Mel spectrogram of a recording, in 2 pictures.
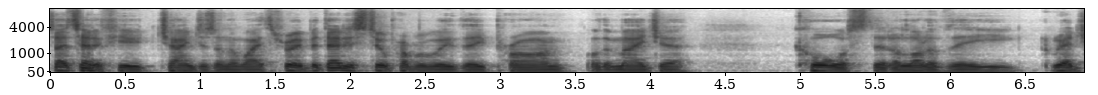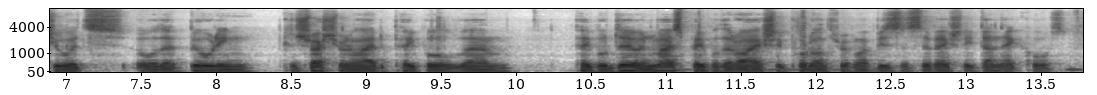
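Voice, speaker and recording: A man with an Australian accent speaks at a fairly quick pace in a very deep, low, monotone voice with flat intonation, over a quiet background. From Australia, Melbourne. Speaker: construction company director. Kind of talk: interview. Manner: hesitant, with fillers.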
